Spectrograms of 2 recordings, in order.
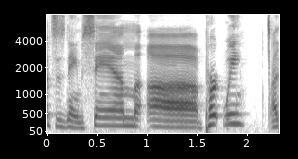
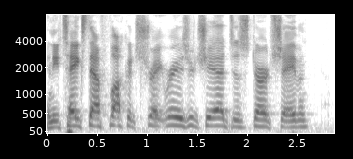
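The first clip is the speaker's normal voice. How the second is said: ordinary talk, nothing marked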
